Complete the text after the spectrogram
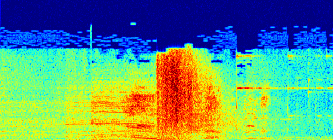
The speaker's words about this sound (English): Zepp ducks and the gun goes off in Tap's chest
